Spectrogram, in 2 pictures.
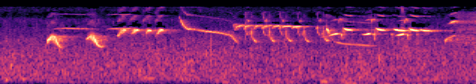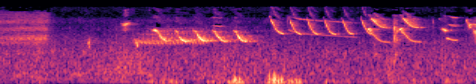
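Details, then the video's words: Chestnut-capped blackbird song in baderna style: quick high chips, sweeping downslurred whistles and a short buzzy burst, followed by a cluster of rising and falling whistled notes. "Baderna de Garibaldi"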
